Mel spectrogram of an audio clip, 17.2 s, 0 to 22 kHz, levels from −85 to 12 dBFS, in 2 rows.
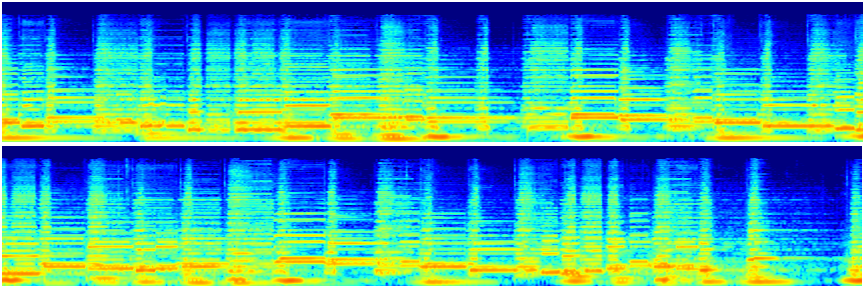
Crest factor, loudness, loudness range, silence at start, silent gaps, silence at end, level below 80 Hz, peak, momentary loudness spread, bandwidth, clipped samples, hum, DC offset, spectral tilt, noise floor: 12 dB; -13 LUFS; 1 LU; 0 s; none; 0 s; -28 dBFS; 0 dBFS; 6 LU; 16 kHz; under 0.1%; none; under 0.1%; -5.5 dB/octave; -35 dBFS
